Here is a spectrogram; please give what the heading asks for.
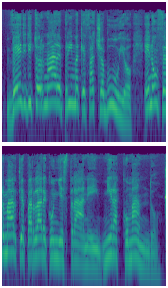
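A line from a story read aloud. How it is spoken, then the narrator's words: Mother calling out. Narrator (Italian): La mamma gridò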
